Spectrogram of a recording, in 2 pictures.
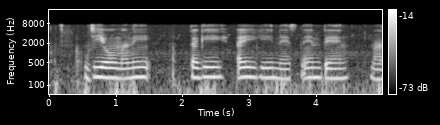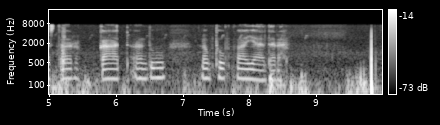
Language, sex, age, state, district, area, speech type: Manipuri, female, 60+, Manipur, Churachandpur, urban, read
